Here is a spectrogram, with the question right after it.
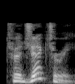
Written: trajectory

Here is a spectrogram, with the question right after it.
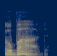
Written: aubade

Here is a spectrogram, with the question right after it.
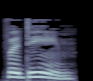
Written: vadim

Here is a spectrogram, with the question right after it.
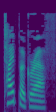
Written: typograph

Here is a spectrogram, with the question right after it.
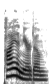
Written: pioneerdom

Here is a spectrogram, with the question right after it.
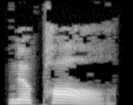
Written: nepal

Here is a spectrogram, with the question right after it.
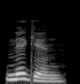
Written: Nigan

